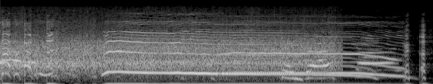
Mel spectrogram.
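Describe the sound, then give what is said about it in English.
A canned applause sound effect, played to congratulate two winners: dense crowd clapping with a long, steady, slightly falling cheer-like tone over it, cutting off abruptly after a few seconds, followed by a couple of faint clicks. “We have that little like clapping sound effect.”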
